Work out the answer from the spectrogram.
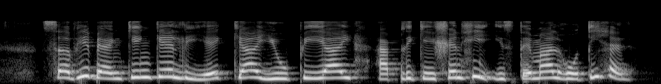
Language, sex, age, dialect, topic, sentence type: Hindi, female, 25-30, Hindustani Malvi Khadi Boli, banking, question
